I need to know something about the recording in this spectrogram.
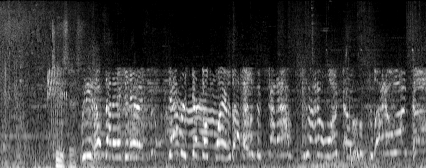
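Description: A young woman speaks through a headset microphone.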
